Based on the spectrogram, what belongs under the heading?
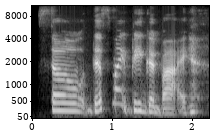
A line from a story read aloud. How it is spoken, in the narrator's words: I laugh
